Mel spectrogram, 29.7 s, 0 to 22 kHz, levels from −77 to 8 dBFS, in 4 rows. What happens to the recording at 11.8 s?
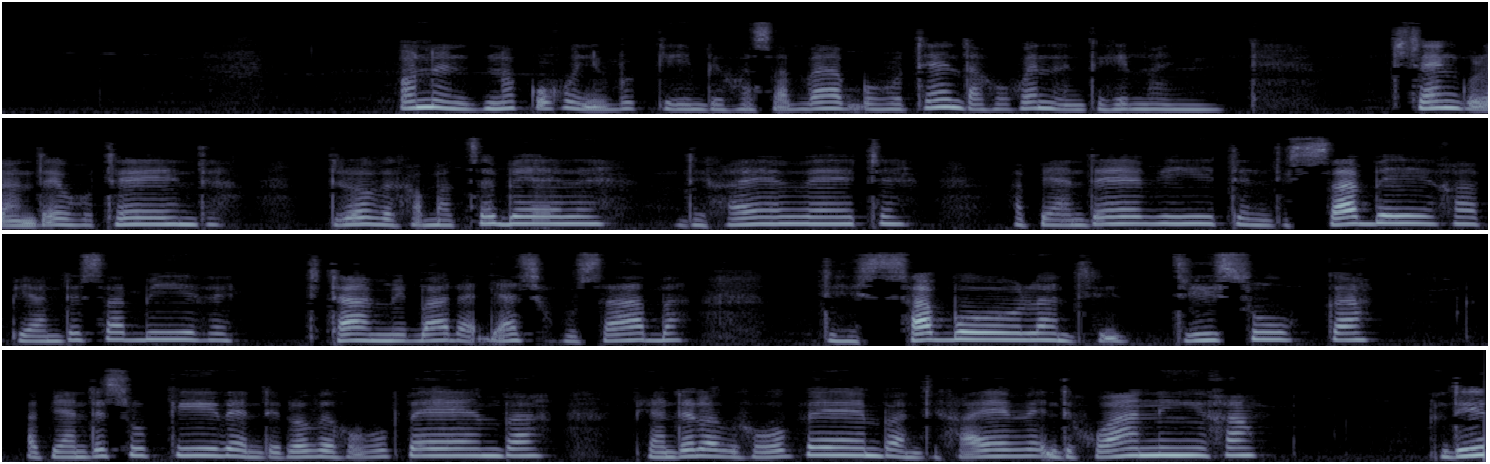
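At 11.76 to 11.79 s a sharp attack in the speech is preceded by pre-echo: a short hiss that arrives about 28 ms before the onset, so the attack sounds soft and smeared. A transform codec spreads its quantisation noise across the whole block it codes, and noise sized for the loud attack spills into the quiet just before it. Unlike a click or a dropout, this is a brief wash of noise that leads the transient and is tied to it.

Over this same moment, and through the whole clip, the sound carries heavy damage that likely comes from MP3 compression at a low bitrate, fitting roughly 32 kbps. Nothing is present above 10.5 kHz because the encoder cuts the treble at a fixed point. Weak frequency lines drop in and out between frames, giving a watery, swirling texture with metallic chirps on s sounds. What sets this apart from ordinary low-pass filtering is that swirl: a filter alone removes treble cleanly, but it doesn't make the remaining sound flicker.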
